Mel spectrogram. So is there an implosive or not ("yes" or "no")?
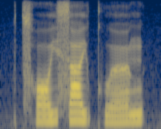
no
